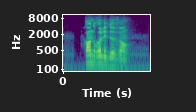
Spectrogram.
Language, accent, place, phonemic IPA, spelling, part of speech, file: French, France, Lyon, /pʁɑ̃.dʁə le d(ə).vɑ̃/, prendre les devants, verb, LL-Q150 (fra)-prendre les devants.wav
- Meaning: to initiate action, to take the initiative, to make the first move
